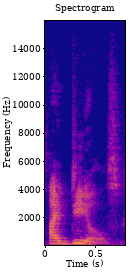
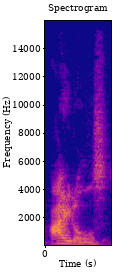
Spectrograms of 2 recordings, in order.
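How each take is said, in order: First: Said in the usual way. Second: "idols" with the middle vowel swallowed; lazy mispronunciation. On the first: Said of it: "it's ideals". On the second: Shown as a demonstration. Mocking a politician's word, "idols" for ideals. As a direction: squash ideals into two syllables, "idols". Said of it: "it's not idols".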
